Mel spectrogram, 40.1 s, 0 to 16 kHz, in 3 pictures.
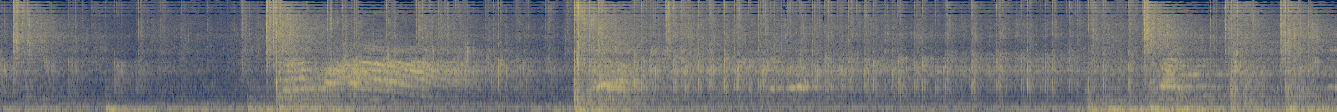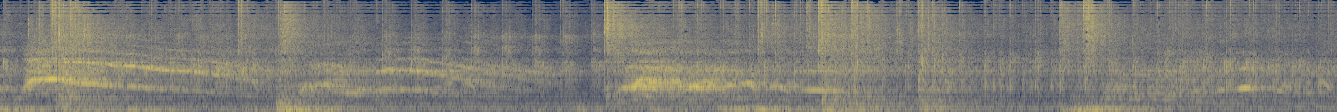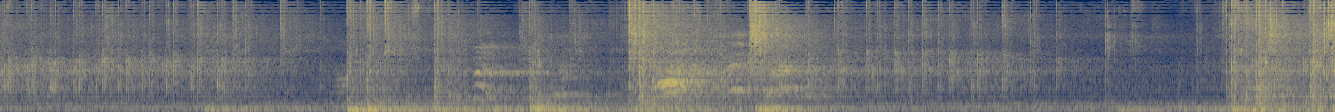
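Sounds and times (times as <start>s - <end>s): people shouting cries: 19.4s - 21.9s.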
